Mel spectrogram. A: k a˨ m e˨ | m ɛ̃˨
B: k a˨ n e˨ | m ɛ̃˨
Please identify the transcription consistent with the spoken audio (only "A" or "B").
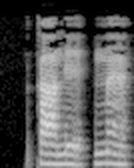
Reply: B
